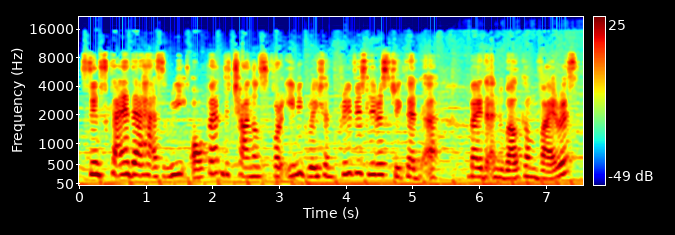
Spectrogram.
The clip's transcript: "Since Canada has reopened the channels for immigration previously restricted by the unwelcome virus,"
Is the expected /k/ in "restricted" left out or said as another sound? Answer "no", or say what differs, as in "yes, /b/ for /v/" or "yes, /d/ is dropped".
no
